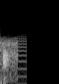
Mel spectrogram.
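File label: Raleigh Police North District Tactical; wake; p25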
